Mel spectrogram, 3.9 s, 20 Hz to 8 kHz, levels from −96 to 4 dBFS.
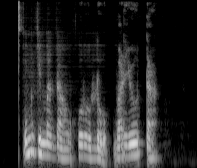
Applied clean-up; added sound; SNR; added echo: neural mask model DeepFilterNet 3.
